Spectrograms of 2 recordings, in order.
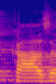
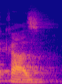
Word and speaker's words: Kaaza: Mas e a pronúncia é casa mesmo. A maioria das pessoas falam casa, mas é é casa.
